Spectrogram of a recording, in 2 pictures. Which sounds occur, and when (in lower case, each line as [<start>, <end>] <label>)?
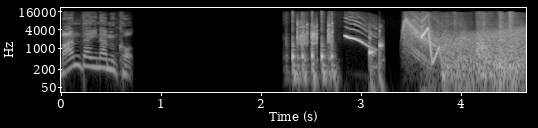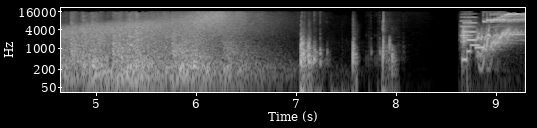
[0.00, 0.69] man speaking
[2.20, 2.70] generic impact sounds
[2.75, 3.20] sound effect
[3.05, 3.21] generic impact sounds
[3.37, 7.02] sound effect
[7.02, 7.27] generic impact sounds
[7.51, 8.07] generic impact sounds
[8.62, 9.25] sound effect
